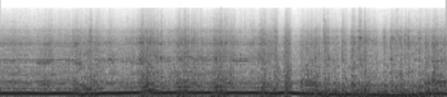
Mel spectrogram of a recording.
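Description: Rally car engine running hard at high revs, heard from inside the cabin over road noise; the engine note dips about three seconds in, as the driver lifts or shifts, and climbs again.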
